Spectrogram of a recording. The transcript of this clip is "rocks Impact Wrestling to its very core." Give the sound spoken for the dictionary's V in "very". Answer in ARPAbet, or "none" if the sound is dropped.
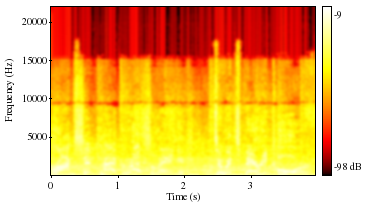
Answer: B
